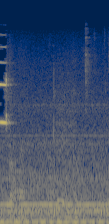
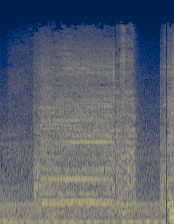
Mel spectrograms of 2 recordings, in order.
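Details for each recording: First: as you can see it's still beeping it's closed very well tightly there's a paper in it at the right position by so beeping Second: Birch receipt printer, driver installed, printing a Windows test page after a beeping error was fixed by closing the lid cover: steady buzzing whir of normal printing with no error beeps.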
